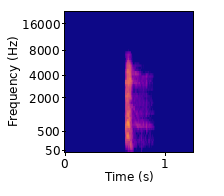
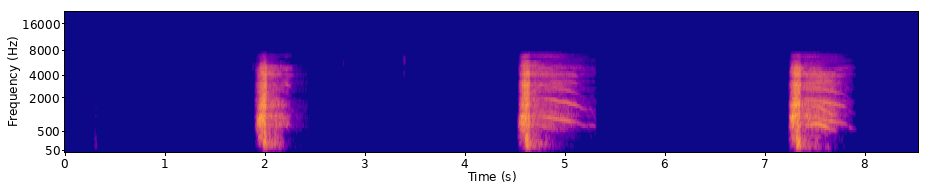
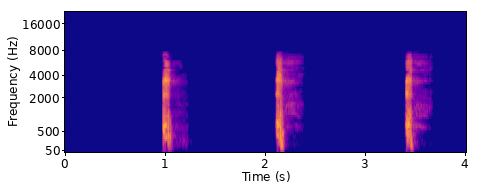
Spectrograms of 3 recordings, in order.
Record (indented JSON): {
  "cough_length": "1.3 s",
  "cough_amplitude": 12941,
  "cough_signal_mean_std_ratio": 0.17,
  "exhalation_length": "8.5 s",
  "exhalation_amplitude": 32760,
  "exhalation_signal_mean_std_ratio": 0.23,
  "three_cough_length": "4.0 s",
  "three_cough_amplitude": 30021,
  "three_cough_signal_mean_std_ratio": 0.18,
  "survey_phase": "beta (2021-08-13 to 2022-03-07)",
  "age": "45-64",
  "gender": "Female",
  "wearing_mask": "No",
  "symptom_none": true,
  "symptom_onset": "7 days",
  "smoker_status": "Ex-smoker",
  "respiratory_condition_asthma": false,
  "respiratory_condition_other": false,
  "recruitment_source": "REACT",
  "submission_delay": "1 day",
  "covid_test_result": "Negative",
  "covid_test_method": "RT-qPCR",
  "influenza_a_test_result": "Negative",
  "influenza_b_test_result": "Negative"
}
